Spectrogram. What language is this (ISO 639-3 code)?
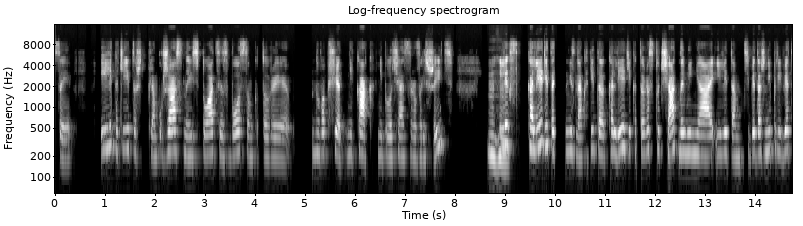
rus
